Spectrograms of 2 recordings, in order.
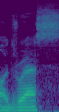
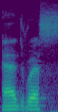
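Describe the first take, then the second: First: The stress is on the second syllable. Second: The stress is on the first syllable. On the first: It is used as a verb. "동사를 쓸 땐 address 하고 이렇게 강세가 뒤로 가고" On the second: It is used as a noun. "명사를 쓸 땐 address 하고 발음되고"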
